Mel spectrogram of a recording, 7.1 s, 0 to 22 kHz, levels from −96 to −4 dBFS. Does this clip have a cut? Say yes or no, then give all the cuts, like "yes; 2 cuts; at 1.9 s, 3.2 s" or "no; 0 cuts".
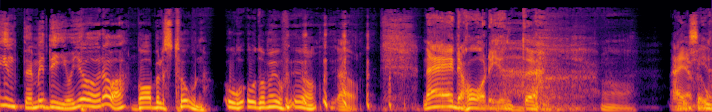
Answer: no; 0 cuts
